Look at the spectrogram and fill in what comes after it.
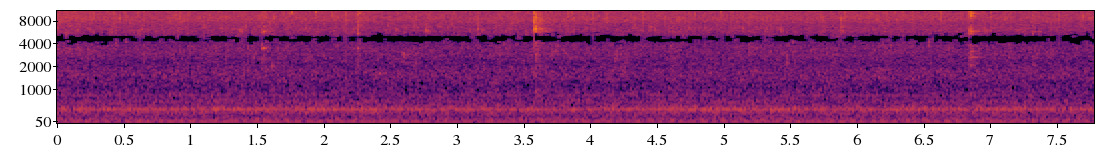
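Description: Ripe plantain slices sizzling steadily in hot oil in a frying pan, under a steady hum, with a few light clicks as the slices are turned.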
